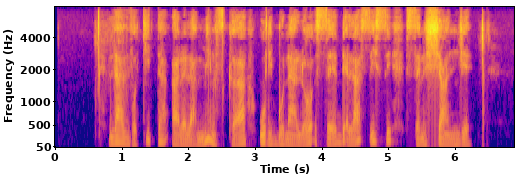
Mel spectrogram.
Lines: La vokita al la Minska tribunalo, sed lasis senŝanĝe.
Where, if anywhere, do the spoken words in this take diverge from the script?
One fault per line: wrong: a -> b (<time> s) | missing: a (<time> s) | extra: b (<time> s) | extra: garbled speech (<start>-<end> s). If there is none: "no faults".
no faults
